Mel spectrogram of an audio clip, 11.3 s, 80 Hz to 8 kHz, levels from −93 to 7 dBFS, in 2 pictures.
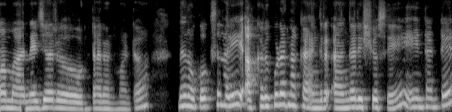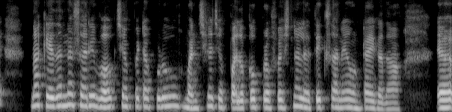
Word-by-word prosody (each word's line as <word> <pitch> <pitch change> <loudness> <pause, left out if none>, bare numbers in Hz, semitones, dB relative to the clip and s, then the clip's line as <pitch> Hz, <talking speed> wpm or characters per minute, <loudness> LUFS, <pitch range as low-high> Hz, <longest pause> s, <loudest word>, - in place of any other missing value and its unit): మా 195 - +4
మేనేజరు 190 +2 +2 0.2
ఉంటారనమాట. 165 -1 -5 0.6
నేను 255 0 +3
ఒక్కొక్కసారి 245 +4 +1 0.2
అక్కడ 235 +3 0
కూడా 280 +1 +4
నాకు 255 -3 -1
ఆంగ్రా 195 0 +1
ఆంగర్ 215 +3 +3
ఇష్యూసే. 210 -4 -2 0.2
ఏంటంటే 220 +3 -2 0.5
నాకేదన్నా 255 +1 +3
సరే, 255 +1 +2
వర్క్ 220 +1 +2
చెప్పేటప్పుడు 230 -1 -1 0.3
మంచిగా 190 +6 -1
చెప్పాలి, 195 -2 0
ఒక 215 +2 +1
ప్రొఫెషనల్ 205 +2 0
ఎథిక్సనేవుంటాయి 205 -2 -1
కదా! 165 0 -5 0.6
ఆహ్, 205 0 +6
210 Hz, 120 wpm, -23 LUFS, 190-235 Hz, 0.6 s, ఆహ్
